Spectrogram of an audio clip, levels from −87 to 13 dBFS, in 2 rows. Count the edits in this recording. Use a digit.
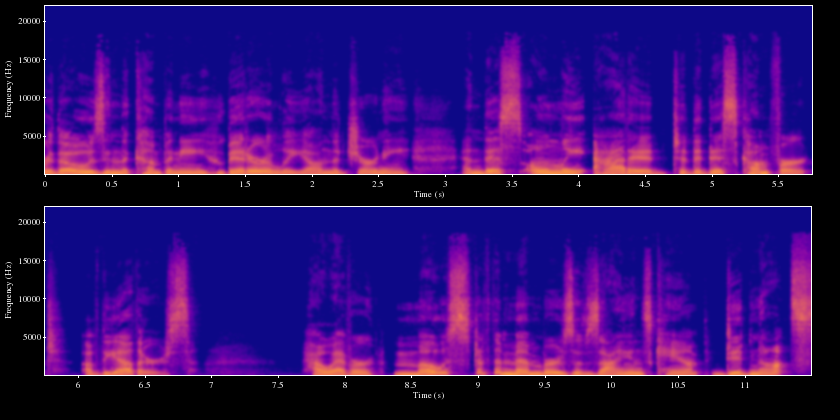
2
